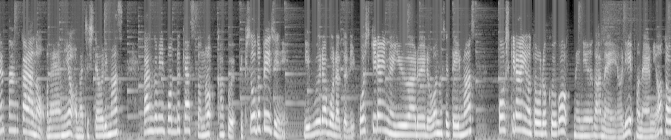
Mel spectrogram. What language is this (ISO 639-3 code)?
jpn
